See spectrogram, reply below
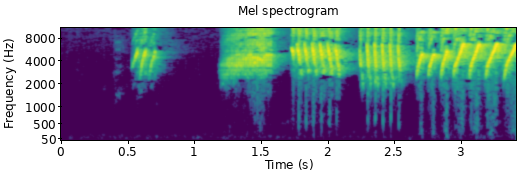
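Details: After moult a Javan bush lark practises song: a short trill, a harsh buzz, two rapid rattling phrases, then accelerating bright upslurred chirps.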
